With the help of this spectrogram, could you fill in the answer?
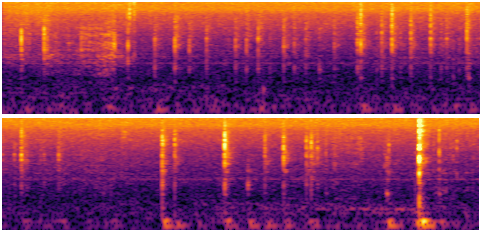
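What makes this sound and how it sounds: Long nails and fingertips tap the cover of a thick, glossy paper magazine held upright, making a quiet, irregular series of short, bright clicks over a low, steady hum. A few firmer taps stand out toward the end, the loudest near the close.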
